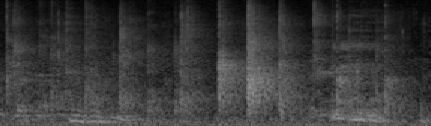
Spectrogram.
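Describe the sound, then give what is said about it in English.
A small audience breaks into scattered, uneven applause, claps overlapping in a brief, soft patter that swells slightly midway and then tapers off. “Because from where I'm standing, no one here is in prison, which is great. We should all clap.”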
